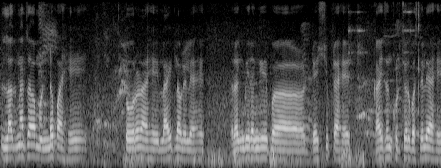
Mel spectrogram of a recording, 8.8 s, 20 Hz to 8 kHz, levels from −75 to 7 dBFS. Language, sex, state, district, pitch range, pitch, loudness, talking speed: Marathi, male, Maharashtra, Mumbai Suburban, 125-140 Hz, 130 Hz, -16 LUFS, 115 wpm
